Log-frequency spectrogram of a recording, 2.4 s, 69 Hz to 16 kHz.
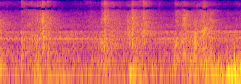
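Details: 2020 Lexus NX300 parked after about 5 hours: a faint electric buzz with soft pulses about every half second. This is the normal evaporative emissions canister purge after shutdown.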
